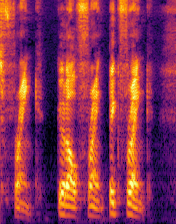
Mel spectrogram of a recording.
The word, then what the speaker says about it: Franck: The Franck Kessie one, which is, and I should say it is spelled Franck, but it's Frank.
